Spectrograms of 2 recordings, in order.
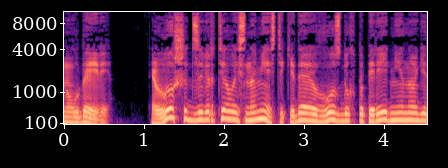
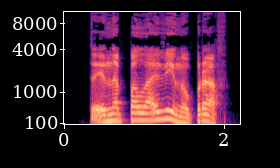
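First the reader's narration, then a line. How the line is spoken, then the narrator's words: Growled. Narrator (Russian): прорычал я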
